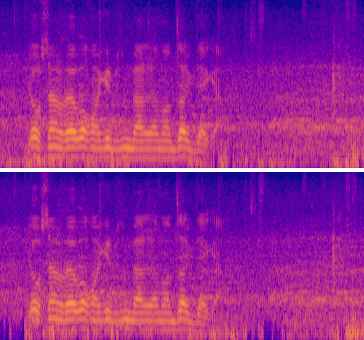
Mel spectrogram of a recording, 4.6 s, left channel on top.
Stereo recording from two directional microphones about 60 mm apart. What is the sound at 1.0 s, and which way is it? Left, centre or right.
Speech, right.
